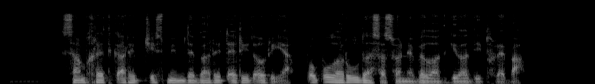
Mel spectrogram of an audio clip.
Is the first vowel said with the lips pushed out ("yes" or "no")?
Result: no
